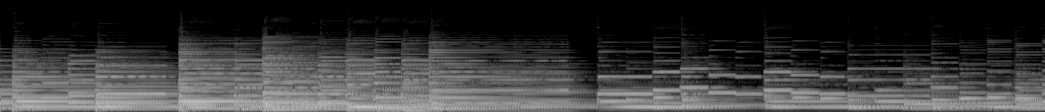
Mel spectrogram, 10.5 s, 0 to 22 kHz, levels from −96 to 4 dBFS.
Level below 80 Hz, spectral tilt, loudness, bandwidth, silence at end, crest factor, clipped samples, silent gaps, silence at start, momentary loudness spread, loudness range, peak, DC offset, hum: -50 dBFS; -10 dB/octave; -30 LUFS; 5.8 kHz; 0 s; 16 dB; under 0.1%; none; 0 s; 10 LU; 7 LU; -14 dBFS; under 0.1%; none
